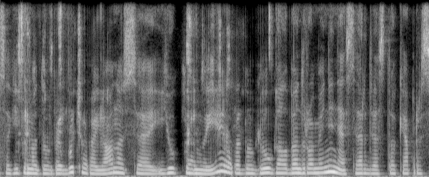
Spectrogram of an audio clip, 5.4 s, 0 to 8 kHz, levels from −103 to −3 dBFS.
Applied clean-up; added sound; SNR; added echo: neural mask model Resemble Enhance denoiser.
